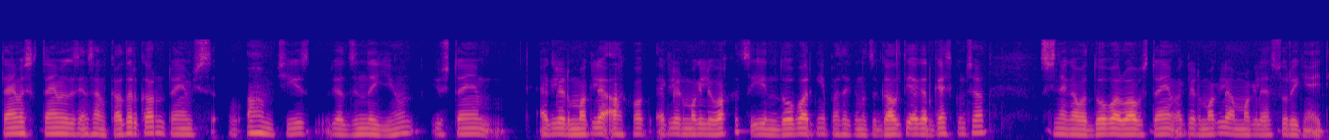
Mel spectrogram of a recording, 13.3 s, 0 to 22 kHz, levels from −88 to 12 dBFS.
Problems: background sounds at intervals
